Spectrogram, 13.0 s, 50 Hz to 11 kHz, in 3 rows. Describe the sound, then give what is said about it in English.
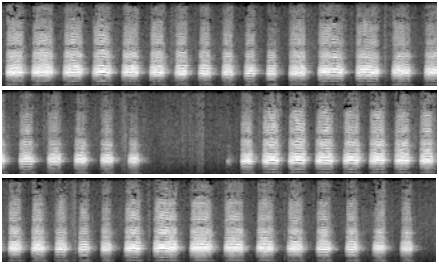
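A duck call imitates the full-voiced quacks mallards make on water when content, used when ducks are about 200 yards off and coming toward the decoys: a loud, steady run of rapid quacks. It breaks briefly midway, then resumes at the same brisk rhythm. “Note carefully the full-voiced quacks of this call that ducks always make on water when they're happy and neighborly, like this.”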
